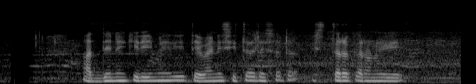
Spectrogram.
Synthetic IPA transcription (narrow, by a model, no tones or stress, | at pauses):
ad̪jenekiɾiːmeɾiːt̪eʋænisit̪əɾesəʈəʋist̪əɾəkəɾənuʋije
